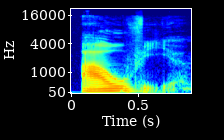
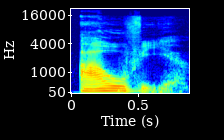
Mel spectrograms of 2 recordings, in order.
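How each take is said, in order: The two takes are said the same way.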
